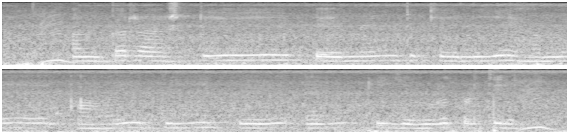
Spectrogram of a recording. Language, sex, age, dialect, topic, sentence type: Hindi, female, 25-30, Awadhi Bundeli, banking, statement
